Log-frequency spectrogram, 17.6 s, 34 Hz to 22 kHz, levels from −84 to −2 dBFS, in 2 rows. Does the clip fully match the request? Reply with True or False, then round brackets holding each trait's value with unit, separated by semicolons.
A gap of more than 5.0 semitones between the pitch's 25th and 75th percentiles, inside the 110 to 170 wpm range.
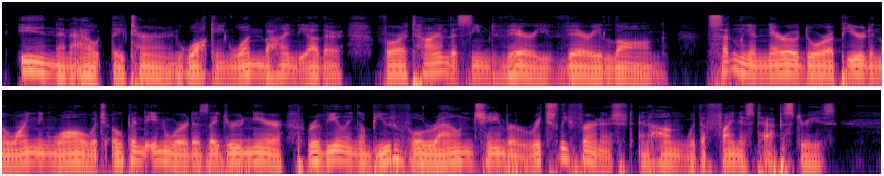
False (3.0 semitones; 160 wpm)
